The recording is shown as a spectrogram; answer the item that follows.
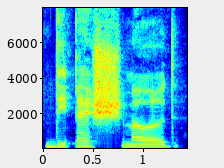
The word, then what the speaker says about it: Depeche Mode: somebody said like this is the way you pronounce them because they're from Canada or from France or something Depeche Mode and I'm like okay so the patch mode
